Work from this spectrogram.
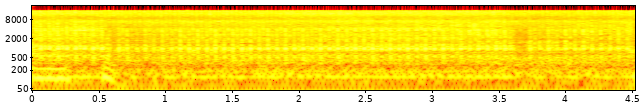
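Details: Chevrolet Sonic 1.8 with fluctuating idle and camshaft codes (P0366), after new cam sensors were fitted; light fast ticking about four per second over steady idle.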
